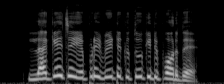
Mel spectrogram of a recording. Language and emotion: Tamil, angry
